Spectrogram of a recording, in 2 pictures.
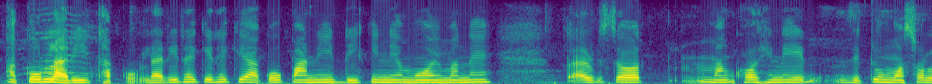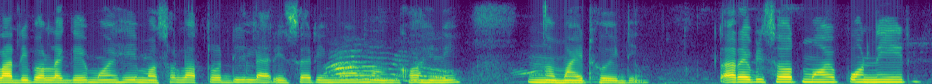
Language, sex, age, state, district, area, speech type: Assamese, female, 45-60, Assam, Darrang, rural, spontaneous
